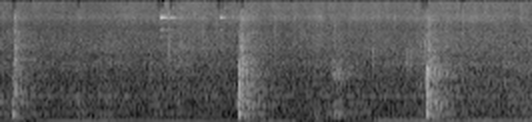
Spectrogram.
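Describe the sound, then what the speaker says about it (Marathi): Onion sizzling in hot oil for a Malvani-style onion sambar tempering, a low steady frying hiss broken by a few sharp stirring scrapes against the pan, close and alone with no talk. "फोडणीला घातल्यानंतर हा कांदा छानसा सुटला जातो बघा."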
